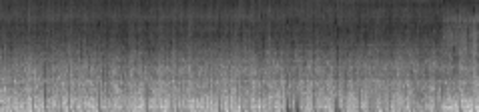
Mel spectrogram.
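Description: Green chilies hiss and crackle in a hot pan, a steady close sizzle broken by a few sharp pops and light knocks.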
